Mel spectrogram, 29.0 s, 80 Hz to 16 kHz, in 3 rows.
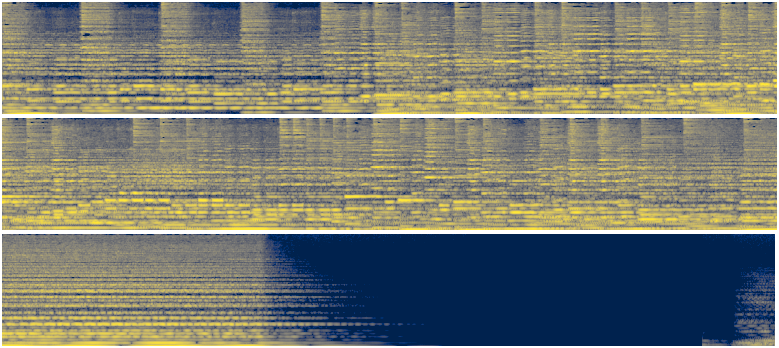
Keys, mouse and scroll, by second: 0.0 middle click, 0.0 right click, 0.2 ctrl+right click, 0.7-1.6 scroll down 5, 0.7 a, 2.4 shift+middle click, 2.4-4.5 scroll up 2, 4.5-5.9 drag, 4.5 shift+middle click, 4.5-5.1 scroll down 2, 5.1 g, 5.1 y, 5.2 right click, 5.9 shift+g, 6.9 shift+click, 6.9 right click, 8.7 right click, 8.7 g, 10.0 shift+click, 10.0-10.7 scroll down 1, 10.7 click, 10.7 shift+middle click, 12.5 shift+middle click, 14.0 ctrl+right click, 14.0 scroll up 1, 14.2 shift+middle click, 15.0 click, 15.0 g, 18.0 click, 18.0 g, 19.5 scroll down 2, 19.8 click, 19.8 right click, 19.8 shift+middle click, 19.8 scroll up 2, 19.8 2, 20.3 g, 20.3 o, 20.9 click, 21.2 scroll down 2, 21.3 shift+middle click, 21.3-21.7 scroll down 1, 21.7 o, 22.6 right click, 22.6 click, 22.6 g, 23.4 right click, 24.7 g, 24.8 shift+middle click, 24.8 right click, 26.0 g, 26.1 right click, 26.8 click, 28.5 scroll down 1, 28.7 right click.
